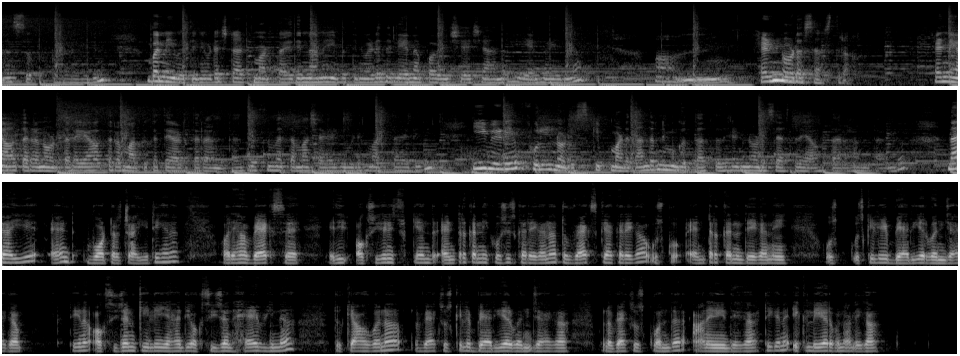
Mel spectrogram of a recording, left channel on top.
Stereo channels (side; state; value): both; different; correlation 0.01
